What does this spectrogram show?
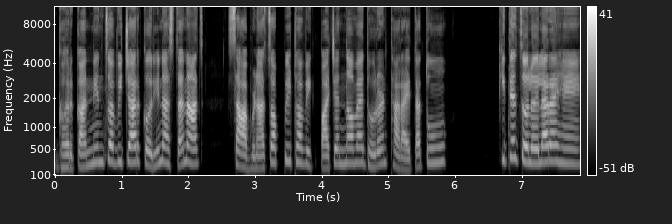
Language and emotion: Goan Konkani, disgusted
